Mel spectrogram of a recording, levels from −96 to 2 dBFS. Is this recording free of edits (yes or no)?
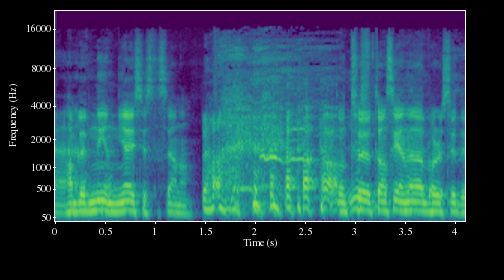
yes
